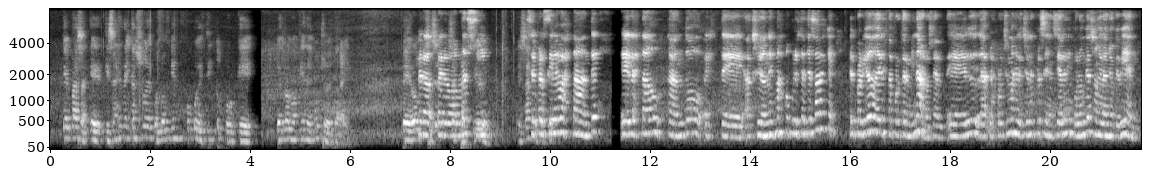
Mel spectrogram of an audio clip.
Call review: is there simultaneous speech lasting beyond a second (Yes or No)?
Yes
